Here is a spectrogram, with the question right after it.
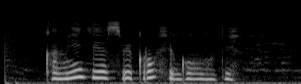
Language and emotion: Russian, neutral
